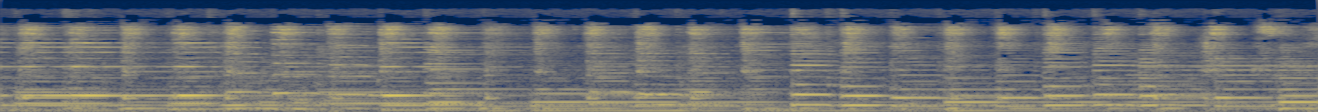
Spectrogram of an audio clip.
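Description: Nylon-string classical guitar played solo and fingerpicked: a melody over bass notes in an even, quick rhythm of plucked notes.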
